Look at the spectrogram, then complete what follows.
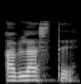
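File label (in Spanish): "hablaste", Spanish; verb-conjugator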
